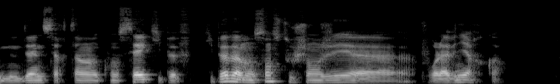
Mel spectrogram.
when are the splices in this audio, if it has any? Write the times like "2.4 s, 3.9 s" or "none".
1.9 s, 4.2 s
